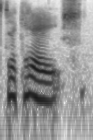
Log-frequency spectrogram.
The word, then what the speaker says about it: Takei: how he pronounces it there is an urban myth that shatner said um i don't know how to pronounce your name and george said it rhymes with toupee oh that's seriously funny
